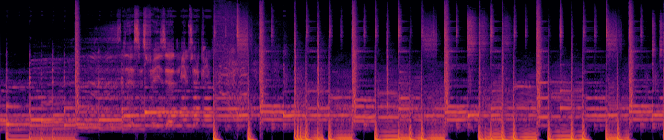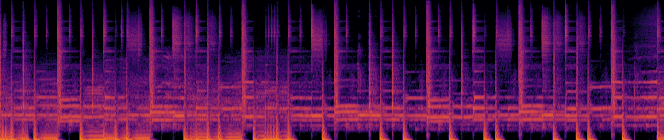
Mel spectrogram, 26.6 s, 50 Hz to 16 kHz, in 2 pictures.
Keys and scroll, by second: 0.0-1.0 typing, 5.7-8.4 typing, 9.3 Escape, 12.8 e, 14.0-14.5 typing, 14.5 Return, 16.6-17.5 typing, 20.4-21.9 typing.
